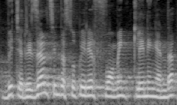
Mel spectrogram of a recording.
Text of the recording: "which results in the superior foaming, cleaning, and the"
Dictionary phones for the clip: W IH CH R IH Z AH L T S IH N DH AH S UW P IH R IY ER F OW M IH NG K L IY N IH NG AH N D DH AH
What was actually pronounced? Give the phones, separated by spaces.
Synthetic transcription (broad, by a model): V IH CH R IH Z AH L T S IH N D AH S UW P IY R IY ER F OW M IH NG K L IY N IH NG AH N D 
